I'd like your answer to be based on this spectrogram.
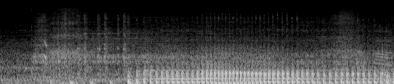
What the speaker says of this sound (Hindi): चलो देखता हूँ एक बार चला के, ये है मेरी बाइक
